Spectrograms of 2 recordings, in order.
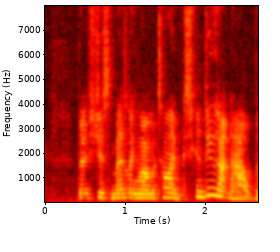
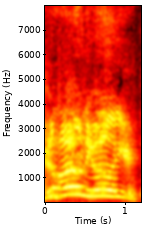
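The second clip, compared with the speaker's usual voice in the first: much louder and higher, mocking Southern English accent; hammed-up Southern English accent; 7 semitones higher, 15 dB louder than usual. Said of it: "put a Southern English accent on there".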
